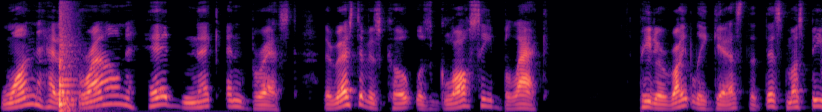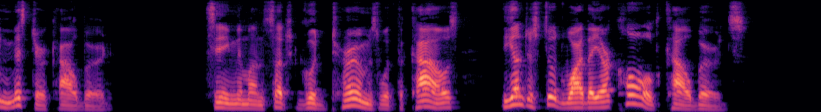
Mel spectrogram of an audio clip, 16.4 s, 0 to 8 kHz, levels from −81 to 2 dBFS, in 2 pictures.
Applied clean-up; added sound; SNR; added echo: classical method Wiener filter.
